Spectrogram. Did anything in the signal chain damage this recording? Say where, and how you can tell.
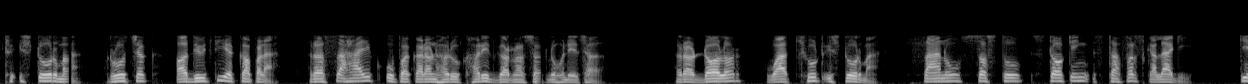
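Yes. Network stage: packet loss with pitch repetition at 0.64 s (80 ms, before "रोचक अद्वितीय कपडा र") and 5.36 s (60 ms, after "उपकरणहरू खरीद गर्न"). The last pitch period repeats, giving a brief held buzz.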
